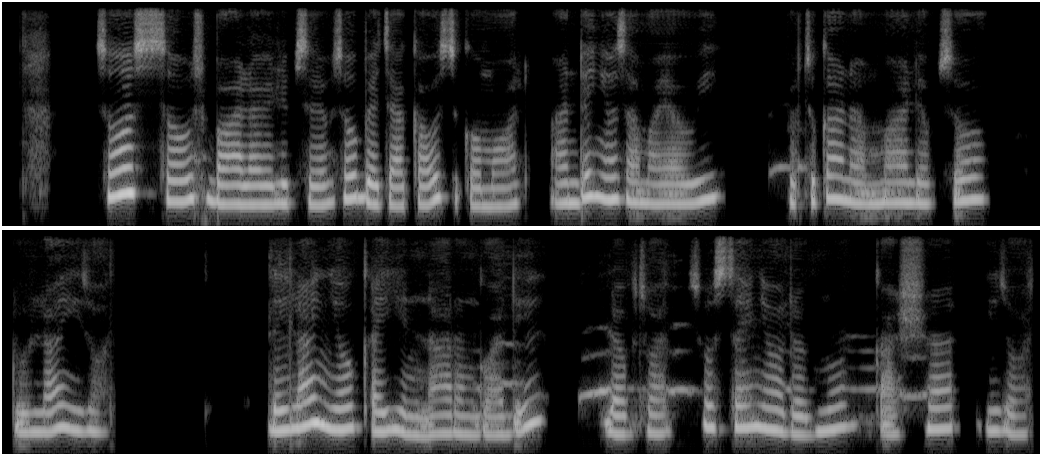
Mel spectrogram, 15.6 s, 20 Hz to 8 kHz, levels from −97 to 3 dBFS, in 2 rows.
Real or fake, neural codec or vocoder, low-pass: fake; codec, 16 kHz in and 24 kHz out, 1 kbps, XY-Tokenizer; 7.2 kHz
